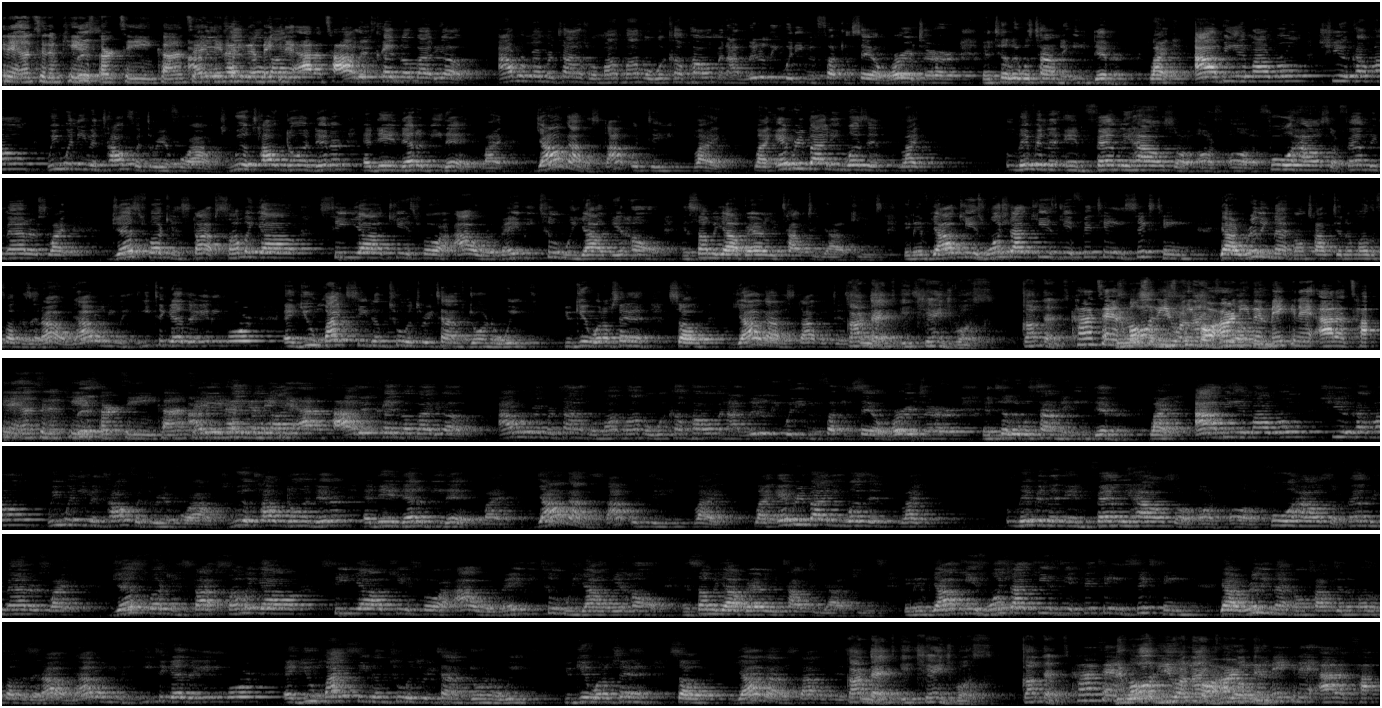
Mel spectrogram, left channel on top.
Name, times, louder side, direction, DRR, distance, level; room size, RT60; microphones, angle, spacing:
voice 1, 0.0-3.9 52.0-55.0, left 7 dB, 90° left, 8 dB, 0.5 m, -28 dB
voice 2, 1.9-3.0 3.4-4.6 5.0-11.2 11.5-11.7 11.9-18.8 19.1-21.0 21.3-23.0 23.8-28.2 28.6-30.5 30.7-36.3 36.6-39.4 39.7-43.8 44.1-46.5 47.0-48.3 48.6-50.1, left 3 dB, 70° left, 4 dB, 1.0 m, -32 dB
voice 3, 49.8-51.2 51.5-51.9 52.5-54.1, equal, ahead, 1 dB, 0.9 m, -30 dB
7.8 x 5.1 x 3.5 m, 0.87 s
head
